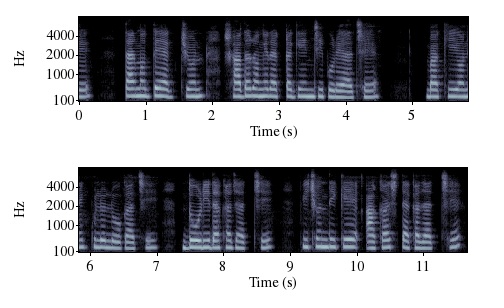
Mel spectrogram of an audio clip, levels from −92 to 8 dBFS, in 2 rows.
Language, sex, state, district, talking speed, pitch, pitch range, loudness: Bengali, female, West Bengal, Dakshin Dinajpur, 115 wpm, 245 Hz, 235-255 Hz, -27 LUFS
